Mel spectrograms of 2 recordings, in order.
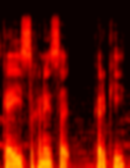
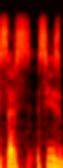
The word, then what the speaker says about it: Circe: Uh the Greek and Latin C's are pronounced as Kirk. Oh, okay. So it's Okay, I see. So it's different. I was saying Cers because of um that's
